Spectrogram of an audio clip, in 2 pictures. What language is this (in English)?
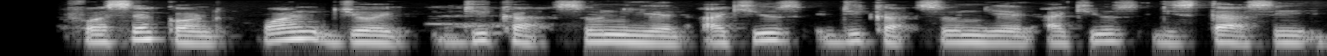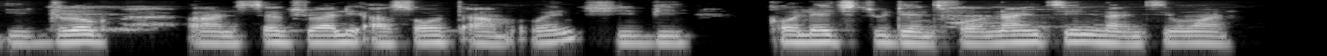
Nigerian Pidgin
